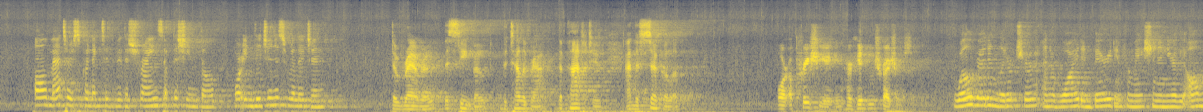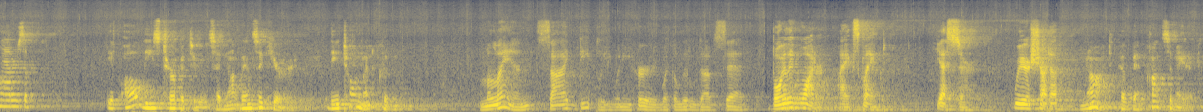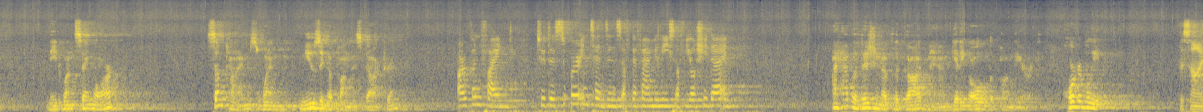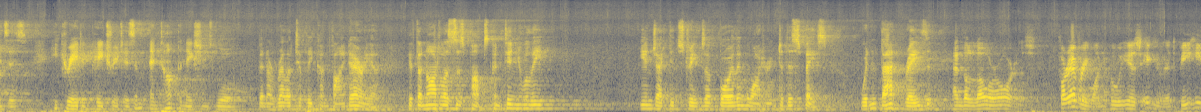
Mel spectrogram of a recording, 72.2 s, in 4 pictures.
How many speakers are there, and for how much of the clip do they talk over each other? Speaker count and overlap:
7, no overlap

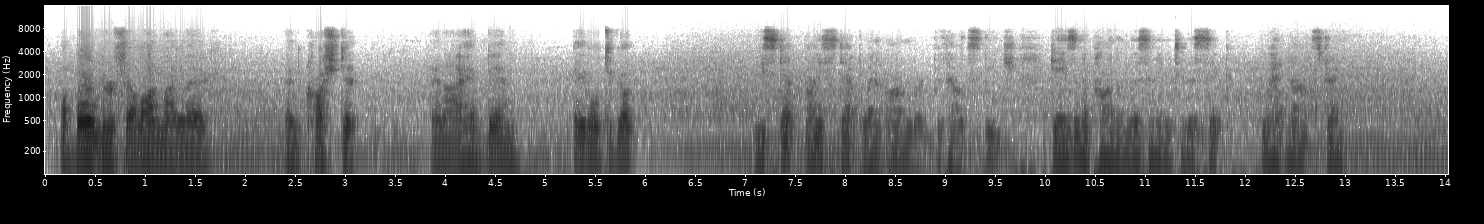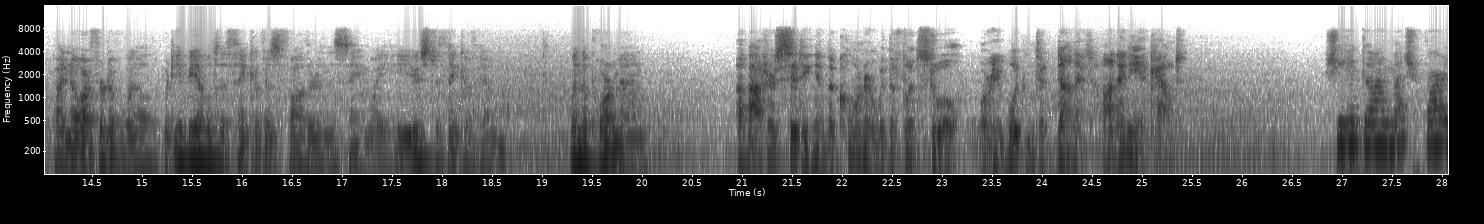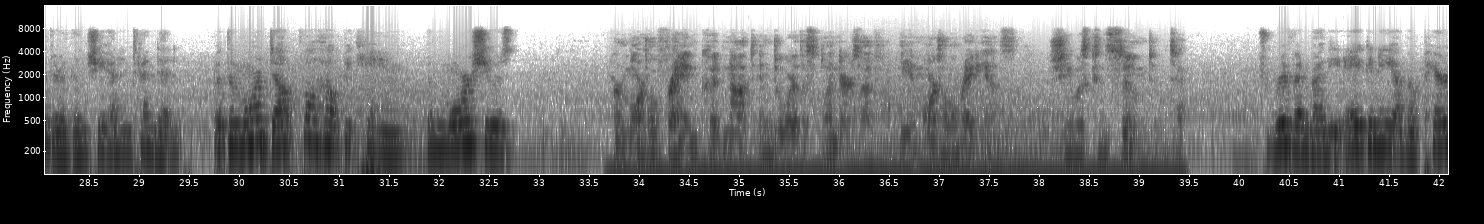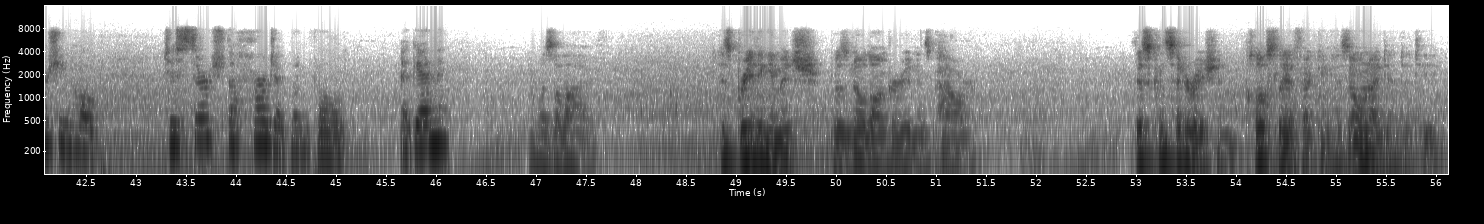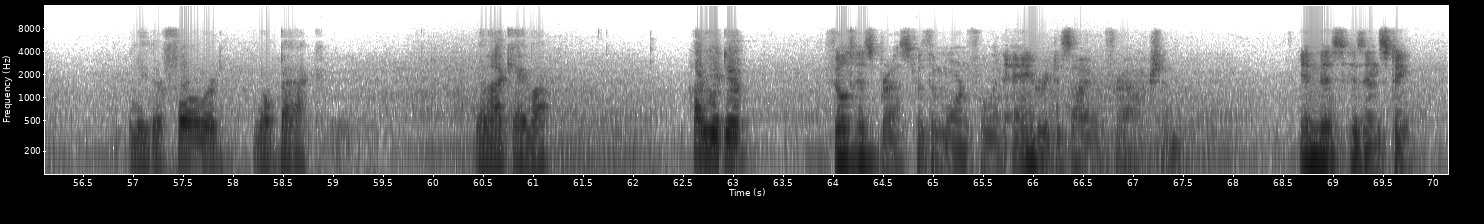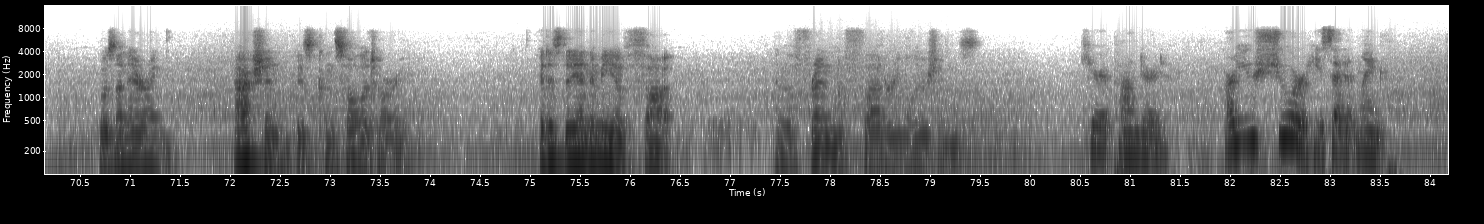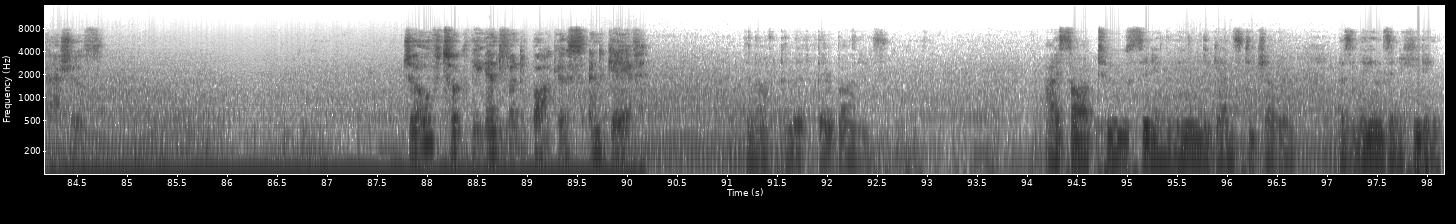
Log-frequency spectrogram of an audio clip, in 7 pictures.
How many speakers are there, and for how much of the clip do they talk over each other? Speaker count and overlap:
6, no overlap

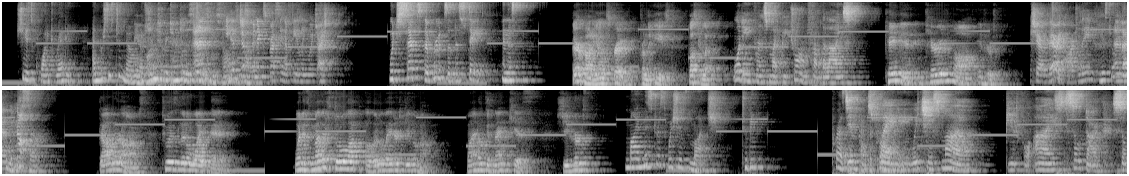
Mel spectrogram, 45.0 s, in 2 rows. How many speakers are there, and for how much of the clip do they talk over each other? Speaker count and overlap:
7, about 9%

